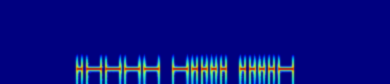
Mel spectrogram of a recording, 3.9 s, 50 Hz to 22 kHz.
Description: Morse code, heard as a keyed tone, about 25 wpm, 700 Hz. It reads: 164
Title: Numbers - 3-Digit 25wpm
